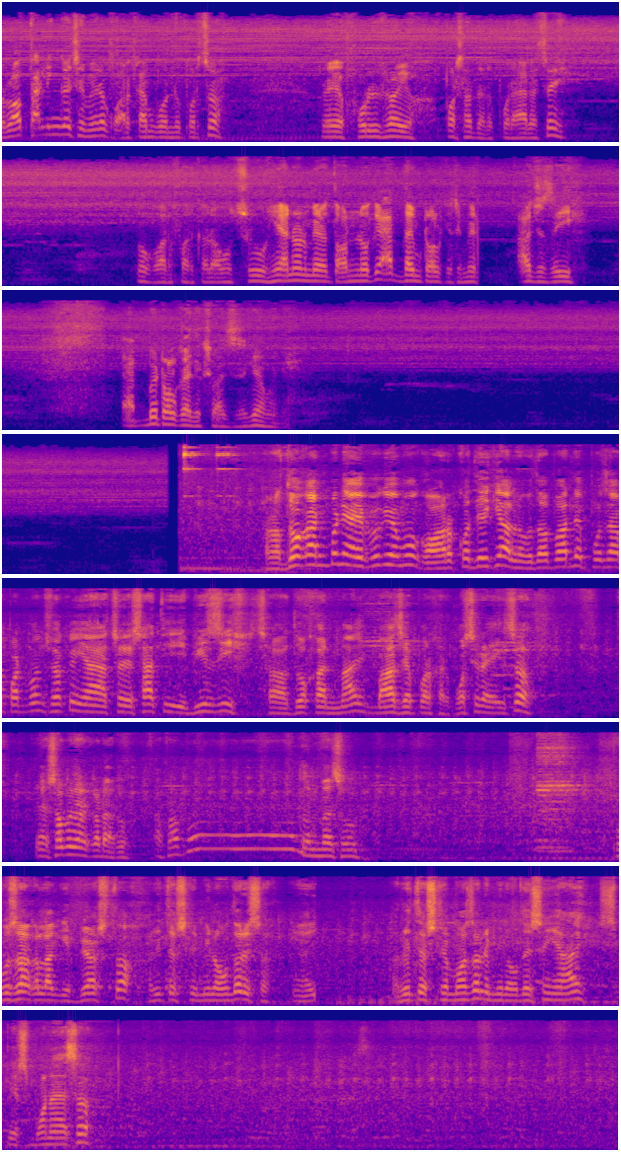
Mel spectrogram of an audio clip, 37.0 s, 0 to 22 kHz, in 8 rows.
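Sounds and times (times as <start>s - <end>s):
person talking: 23.4s - 26.0s.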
